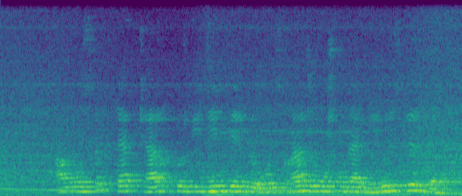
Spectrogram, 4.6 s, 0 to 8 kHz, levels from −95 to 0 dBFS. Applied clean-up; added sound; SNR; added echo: none; Engine starting / Accelerating, revving, vroom / Motor vehicle (road); 10 dB; reverberation time 1.3 s.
